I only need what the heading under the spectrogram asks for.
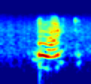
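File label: Russian speech, Mi-8MT RI65; board; DCS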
